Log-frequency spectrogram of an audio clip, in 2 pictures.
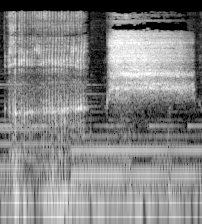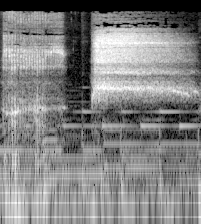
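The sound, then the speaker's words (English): A sleeping Kermode bear snoring in slow, heavy cycles: two long, raspy breaths with a rough rumbling throb between them, fairly loud, with no talking. “That was the snoring sound of a magical Kermode bear.”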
